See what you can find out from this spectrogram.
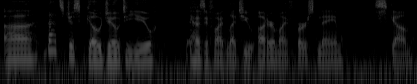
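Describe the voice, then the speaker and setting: A man's voice: takes it slowly, darkish tone, natural voice. A man playing a cocky, protective young sorcerer in an anime audio drama, with a taunting, casual swagger. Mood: mocking contempt. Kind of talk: scripted anime fan audio drama acting. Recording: long reverb, faint rumbling noise.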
